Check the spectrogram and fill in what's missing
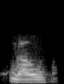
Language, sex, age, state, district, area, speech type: Marathi, male, 18-30, Maharashtra, Buldhana, rural, conversation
